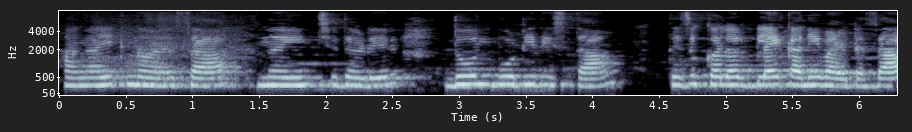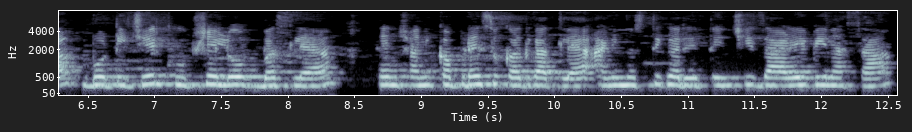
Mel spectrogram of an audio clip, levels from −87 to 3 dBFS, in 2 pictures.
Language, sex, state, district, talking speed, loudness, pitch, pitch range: Konkani, female, Goa, North and South Goa, 145 wpm, -17 LUFS, 250 Hz, 240-260 Hz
